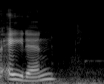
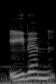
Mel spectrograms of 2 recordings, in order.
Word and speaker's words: Aiden: Through Aiden, and the name's supposed to be pronounced Aiden, not Aiden.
